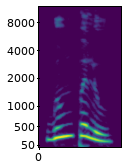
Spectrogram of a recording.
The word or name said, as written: ಕಂಪಳ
